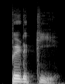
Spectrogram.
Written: पिड़की

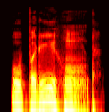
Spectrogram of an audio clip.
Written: होंठ

